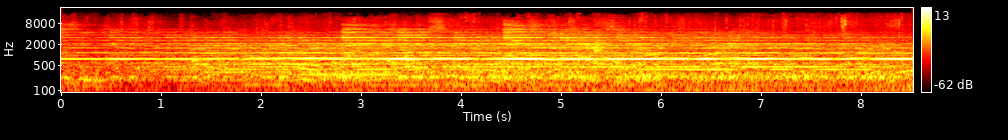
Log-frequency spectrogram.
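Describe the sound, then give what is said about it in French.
Sustained, resonant tones of the city's church bells, transformed with recorded Loire river water sounds and replayed on the Loire bridges, ring together and linger over a steady wash of flowing river water, blended into one continuous, moderately loud soundscape with no voices. “qui s'activent dans la ville qui ont des sons qui sont répliqués sur les ponts de la Loire, qui transforment les sons des cloches avec des éléments, des bruits d'eau de Loire qu'il a enregistrés.”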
